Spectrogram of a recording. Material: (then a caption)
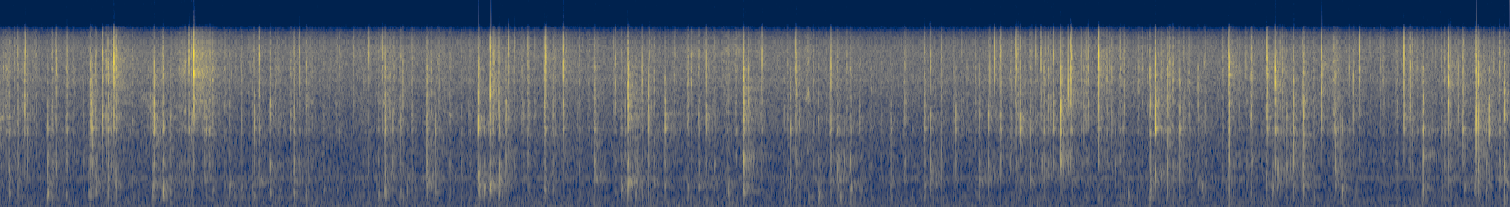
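Foam, plastic film. Long nails tap the lid and rim of a shrink-wrapped, plastic-wrapped foam noodle cup in a steady, rapid stream of light clicks. Each tap is quiet, crisp and bright with a faint crinkle of the wrap and almost no ring.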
